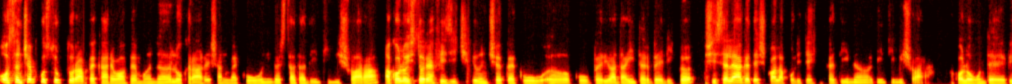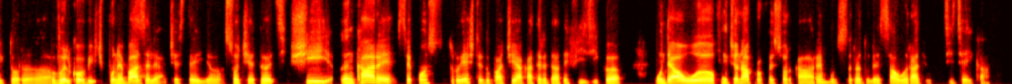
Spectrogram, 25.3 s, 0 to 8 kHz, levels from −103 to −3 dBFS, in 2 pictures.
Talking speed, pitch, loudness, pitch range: 145 wpm, 125 Hz, -26 LUFS, 115-150 Hz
